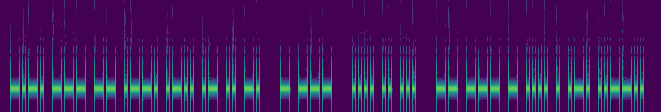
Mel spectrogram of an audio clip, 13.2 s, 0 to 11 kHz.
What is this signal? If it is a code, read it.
Morse code, heard as a keyed tone, about 20 wpm, 700 Hz. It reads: COMPLAIN TO HIS MOTHER?
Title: Sentences from Top 1300 Words 20wpm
